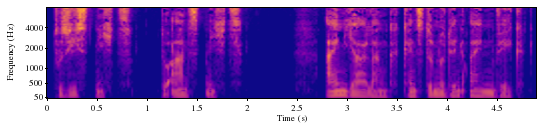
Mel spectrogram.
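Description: A man playing a young undocumented student, an anxious outsider, in a measured, introspective radio drama monologue. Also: deep voice, vocal fry, fairly bright tone, husky, no echo, clean studio sound, heavily acted. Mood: wistful, guarded. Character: young illegal immigrant student, anxious, inwardly longing outsider.

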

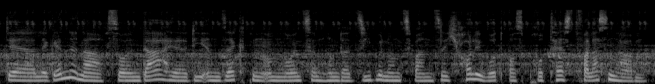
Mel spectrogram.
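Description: A woman's voice: fairly low pitch, fairly even intonation, normal speed, noisy background. A woman reading scripted documentary-style narration as a narrator.

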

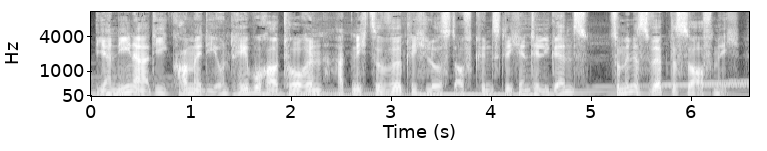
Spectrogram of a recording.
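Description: A man's voice: fairly low pitch, animated, brisk, darkish tone, soft background music. A middle-aged man hosting a podcast as a journalist, speaking colloquially in a mix of casual chat and first-person narration.

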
